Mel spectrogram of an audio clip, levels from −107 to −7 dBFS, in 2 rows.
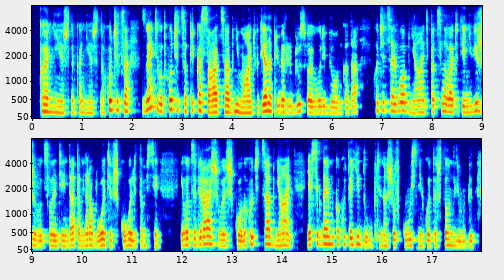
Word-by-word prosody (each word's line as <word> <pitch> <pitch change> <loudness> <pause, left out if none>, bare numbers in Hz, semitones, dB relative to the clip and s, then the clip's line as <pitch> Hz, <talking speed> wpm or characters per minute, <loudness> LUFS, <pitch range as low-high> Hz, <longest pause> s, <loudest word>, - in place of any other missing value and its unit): Конечно, 160 -4 +1
конечно. 145 -2 -6
Хочется, 230 -4 +3 0.2
знаете, 255 +1 +3
вот 185 0 +1
хочется 220 -5 +2
прикасаться, 175 -6 +3
обнимать. 155 -4 +1
Вот 145 +2 -9
я, 195 - +10
например, 170 -4 +2
люблю 165 +3 -2
своего 160 -5 +1
ребёнка, 150 -3 -5
да, 165 +4 -5 0.3
хочется 210 0 -4
его 205 +3 +3
обнять, 160 -5 -3
поцеловать, 170 0 +1
вот 175 - -16
я 165 - +1
не 165 +1 -3
вижу 195 -2 +1
его 140 -2 -1
целый 140 +1 -1
день, 145 -1 -4
да, 160 +2 +1
там 155 -4 -4
на 155 - 0
работе, 160 0 +1
в - - -11
школе 145 +3 0
там 145 0 -8
все. 145 0 -8 0.4
И - - -3
вот 175 +1 +2
забираешь 195 +3 +3
его 150 -1 -2
из 150 - -2
школы, 150 0 0
хочется 195 +5 0
обнять, 155 -4 0 0.3
я 170 - +4
всегда 195 +4 +1
ему 195 -1 +3
какую-то 190 -1 -3
еду 175 -7 -3
приношу 150 -1 -5
вкусненькую, 155 -2 -5
то, 155 +1 -4
что 160 +1 -3
он 160 -1 -3
любит. 140 0 -6
165 Hz, 175 wpm, -30 LUFS, 150-190 Hz, 0.4 s, я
